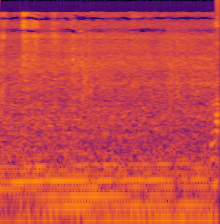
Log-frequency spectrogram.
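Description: A steady low engine hum with several held low tones, fading out near the end.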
